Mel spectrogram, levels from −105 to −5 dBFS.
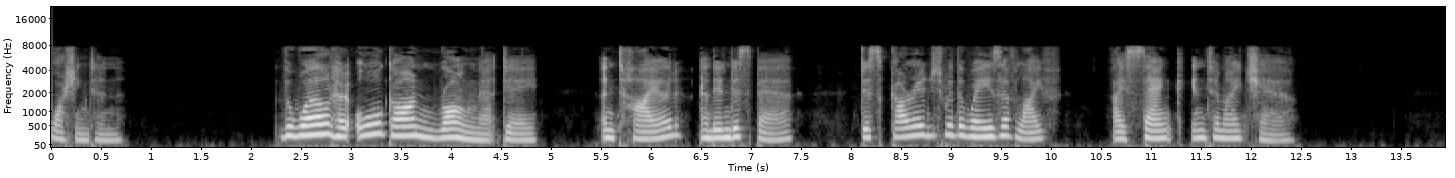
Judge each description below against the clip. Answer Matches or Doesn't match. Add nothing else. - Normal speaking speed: Doesn't match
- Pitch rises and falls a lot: Matches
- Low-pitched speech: Doesn't match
